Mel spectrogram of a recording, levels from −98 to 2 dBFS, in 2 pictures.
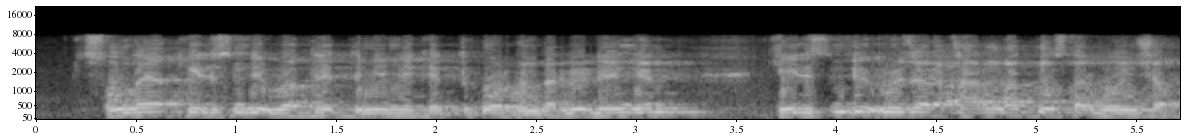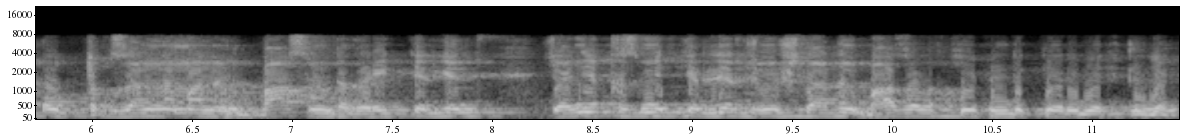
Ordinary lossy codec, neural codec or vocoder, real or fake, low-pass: none; none; real; none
